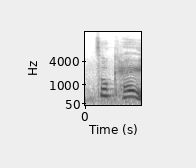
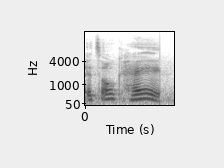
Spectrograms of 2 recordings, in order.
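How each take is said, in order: First: OKAY jumps way up high; pitched-up gentle reassurance; high reassuring okay. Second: Said in the usual way. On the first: Real, not acted. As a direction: lift the second okay high to soothe.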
